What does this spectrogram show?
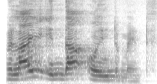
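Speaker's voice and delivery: "Fly in the ointment" drawn out slowly word by word; slow, careful teacher delivery; slow headword. Shown as a demonstration. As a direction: announce the new idiom slowly for dictation. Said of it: "तो fish out of water का मतलब".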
